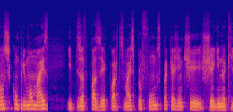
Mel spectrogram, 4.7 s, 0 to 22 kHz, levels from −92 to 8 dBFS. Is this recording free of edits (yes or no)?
no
